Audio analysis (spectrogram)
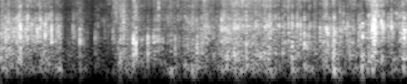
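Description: A hand-sized blue sparkly glittery mesh scrub sponge is scratched and crinkled with long acrylic nails. The result is a dense, continuous crinkling and scratching, bright and crackly, with a brief quieter dip near the start.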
